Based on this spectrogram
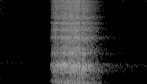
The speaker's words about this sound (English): Down a dark passage. Echoing, reverberating are the breaths of Smith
